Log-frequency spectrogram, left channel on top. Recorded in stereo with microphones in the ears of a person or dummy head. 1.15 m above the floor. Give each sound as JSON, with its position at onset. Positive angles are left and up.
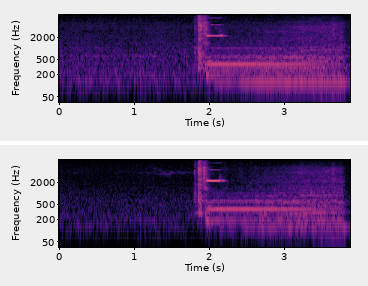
{"t": 1.8, "sound": "a microwave", "side_deg": -45, "distance_m": 1.6}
